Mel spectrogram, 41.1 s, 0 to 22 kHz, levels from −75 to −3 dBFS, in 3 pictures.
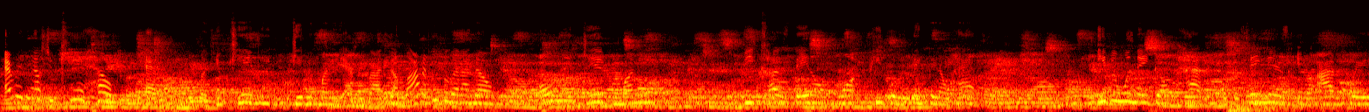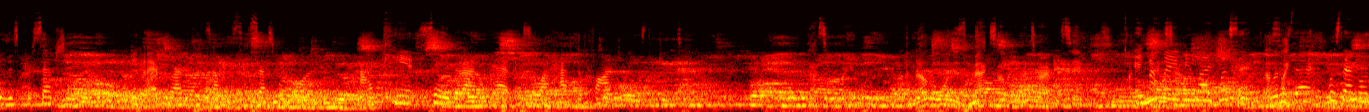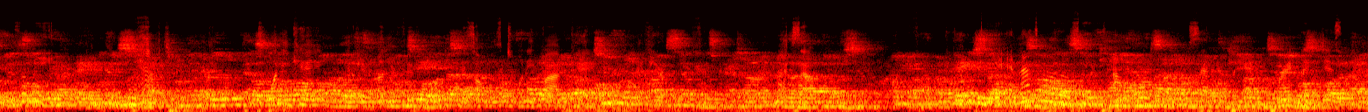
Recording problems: chatter from many people; very loud; throughout; 4 dB above the speech

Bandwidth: 15 kHz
